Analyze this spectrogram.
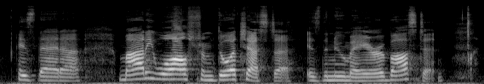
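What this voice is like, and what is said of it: Put-on Boston accent. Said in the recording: “I'm going to try to put on my long-lost Boston accent”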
